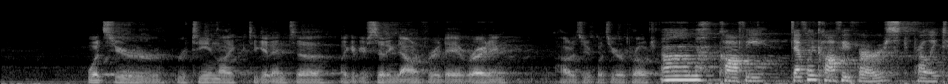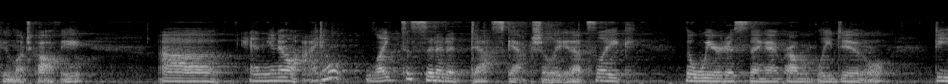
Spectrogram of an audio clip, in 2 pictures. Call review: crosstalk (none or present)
none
